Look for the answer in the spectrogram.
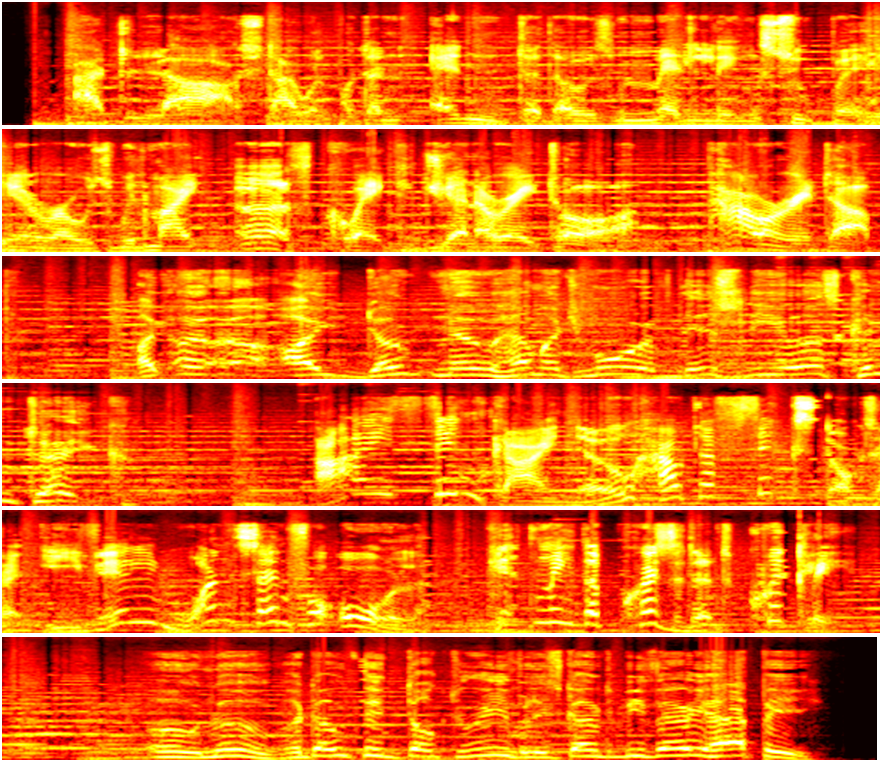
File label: Animation Video Game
